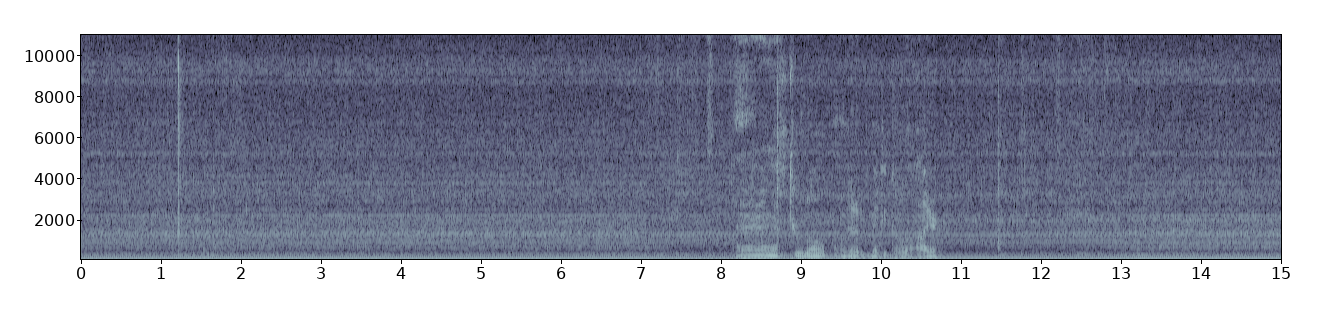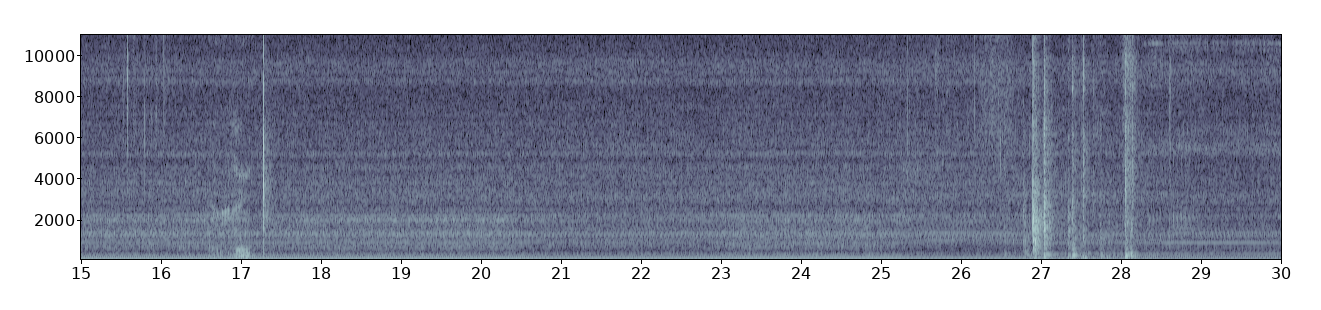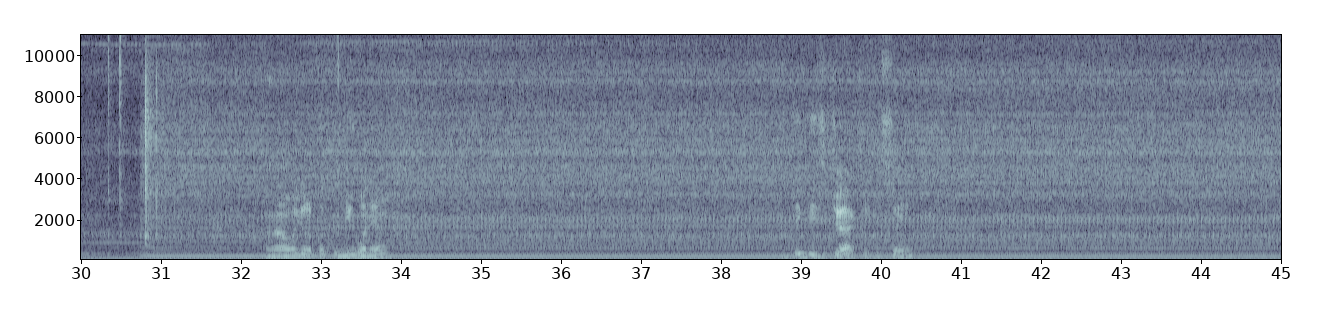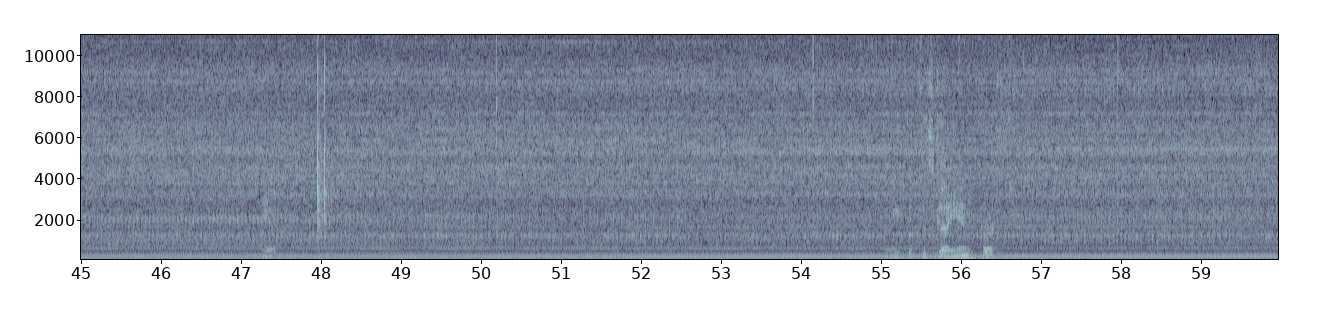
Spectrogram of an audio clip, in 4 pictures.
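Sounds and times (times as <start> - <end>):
hot-air station blowing: 0.0 - 15.4, 16.4 - 59.9
hot air tool blowing: 30.7 - 59.9.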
